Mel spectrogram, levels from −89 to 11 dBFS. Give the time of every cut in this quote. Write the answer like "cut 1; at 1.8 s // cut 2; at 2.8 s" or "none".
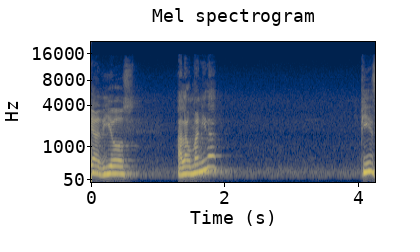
none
